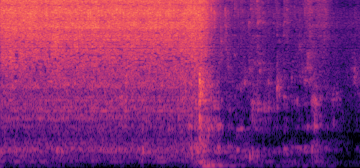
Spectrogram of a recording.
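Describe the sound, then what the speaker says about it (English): A Wilkinson Sword Quad razor is wetted under a running tap. Loud, close water rushes steadily for about two seconds, then cuts off, leaving quieter dripping and handling sounds. "and I'll wet the razor."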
